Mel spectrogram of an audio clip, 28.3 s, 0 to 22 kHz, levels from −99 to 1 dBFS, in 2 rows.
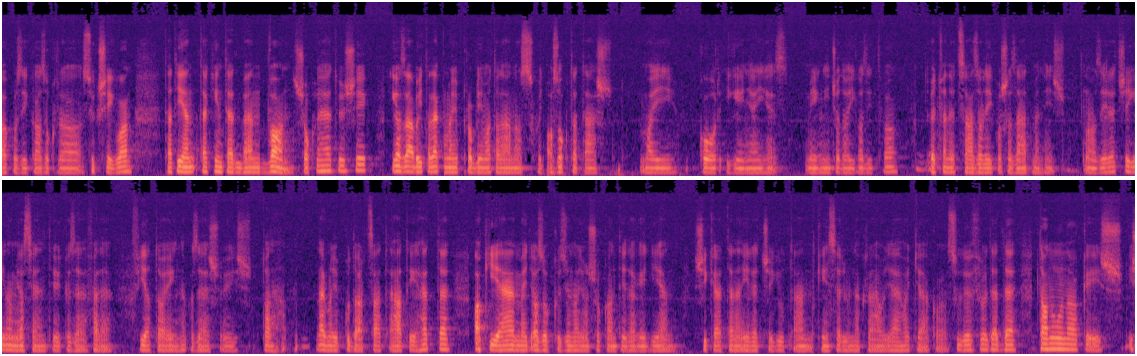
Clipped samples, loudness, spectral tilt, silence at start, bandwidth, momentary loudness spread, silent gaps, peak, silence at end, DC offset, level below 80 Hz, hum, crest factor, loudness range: under 0.1%; -30 LUFS; -5 dB/octave; 0 s; over 20 kHz; 10 LU; none; -6 dBFS; 0 s; under 0.1%; -58 dBFS; none; 24 dB; 6 LU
